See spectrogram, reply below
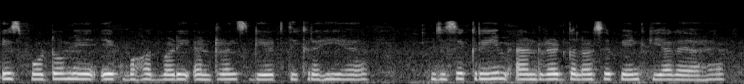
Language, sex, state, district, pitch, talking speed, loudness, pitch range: Hindi, female, Uttar Pradesh, Lucknow, 235 Hz, 170 wpm, -15 LUFS, 230-245 Hz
